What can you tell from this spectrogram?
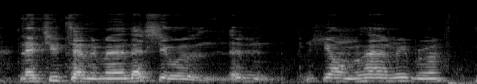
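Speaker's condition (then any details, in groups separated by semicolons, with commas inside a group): Cerebral palsy; with scoliosis, unable to walk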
